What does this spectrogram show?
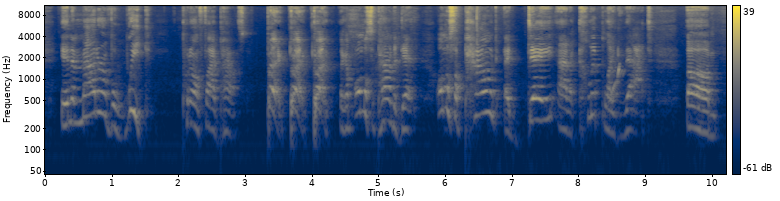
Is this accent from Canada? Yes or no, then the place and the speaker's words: yes; Toronto, Ontario, Canada; we're from Canada, Toronto.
